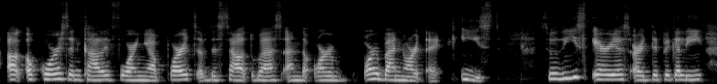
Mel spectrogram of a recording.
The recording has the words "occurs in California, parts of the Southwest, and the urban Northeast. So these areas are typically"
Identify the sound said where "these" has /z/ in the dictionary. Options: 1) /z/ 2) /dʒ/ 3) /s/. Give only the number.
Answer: 3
